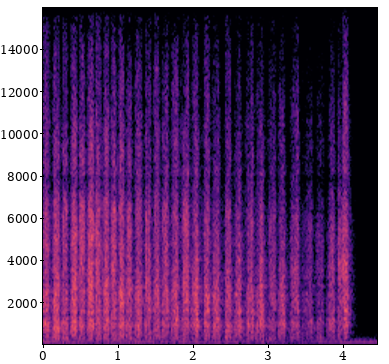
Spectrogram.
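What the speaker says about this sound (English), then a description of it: "and just kind of sand it down." Sanding the side edge of a wooden skateboard deck by hand, a quick steady rhythm of raspy strokes, close and clear, roughly a dozen back-and-forth rubs before stopping abruptly.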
